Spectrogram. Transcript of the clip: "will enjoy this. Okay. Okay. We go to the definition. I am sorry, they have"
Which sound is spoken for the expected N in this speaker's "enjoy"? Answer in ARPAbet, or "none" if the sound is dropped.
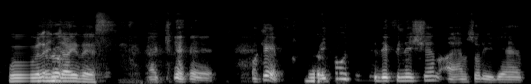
L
